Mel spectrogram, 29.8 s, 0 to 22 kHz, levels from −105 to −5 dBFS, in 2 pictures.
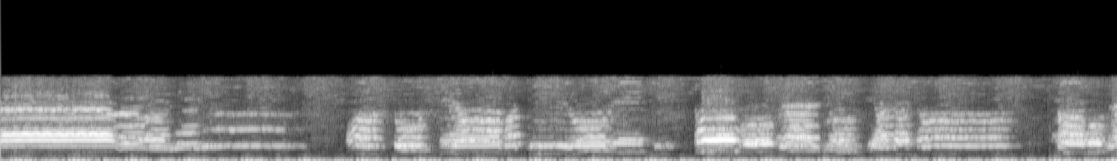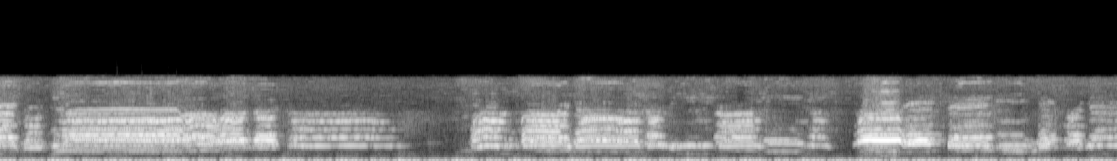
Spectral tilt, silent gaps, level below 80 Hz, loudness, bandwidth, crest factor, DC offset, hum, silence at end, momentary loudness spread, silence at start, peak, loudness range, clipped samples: -3 dB/octave; none; -38 dBFS; -17 LUFS; 3.2 kHz; 16 dB; under 0.1%; none; 0 s; 19 LU; 0 s; 0 dBFS; 9 LU; under 0.1%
